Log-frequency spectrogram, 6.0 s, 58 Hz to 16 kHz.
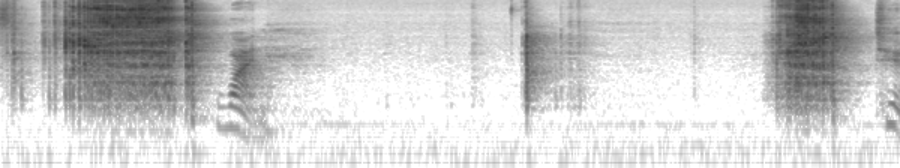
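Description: Diamond scribe drawn along a straight edge across the back of a 1/8-inch mirror: two scratchy strokes, each about a second long and about four seconds apart, scoring the glass through its back coating, with a sharp click between them.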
